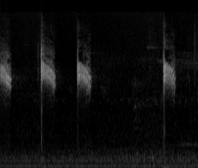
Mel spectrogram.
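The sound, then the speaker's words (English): A house wren calls in open woodland with four short, high, bright chirps, spaced unevenly with gaps of silence between them, over a faint low background hum. “It's a familiar songbird and one of the most thoroughly studied by biologists. In North America, house wrens breed in open woodlands, fragmented forest, and along wooded edges”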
